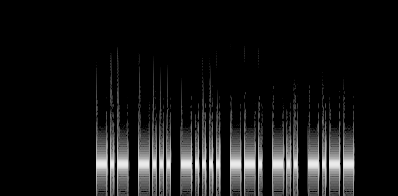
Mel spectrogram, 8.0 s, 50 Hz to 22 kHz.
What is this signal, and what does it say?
Morse code, heard as a keyed tone, about 17 wpm, 700 Hz. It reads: KB6GDY
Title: USA Call Signs - 6 Characters - Repeated 3x - 17wpm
